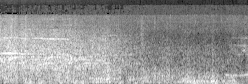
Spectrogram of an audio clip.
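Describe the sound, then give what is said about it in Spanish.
Thunder rolls as one dense, steady roar for the whole stretch. A deep rumble sits under a broad, hissing wash with no clear breaks, and the loudness stays high throughout. “¿Y esos truenos?”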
